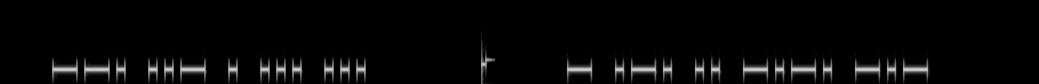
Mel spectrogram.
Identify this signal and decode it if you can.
Morse code, heard as a keyed tone, about 15 wpm, 700 Hz. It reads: GUESS TRICK
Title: Sentences from Top 1500 Words - New Word Drill - 15wpm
